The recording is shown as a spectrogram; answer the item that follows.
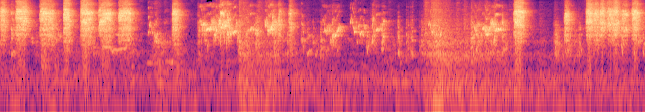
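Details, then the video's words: Budgerigars in breeding season, chattering as a sound used to stimulate mating and egg-laying in females. Dense, high warbling chirps come in quick bursts, with a short pause near the middle before the busy chatter resumes. "دع اناث البادجي تسمع هذه الاصوات كي تبيض بسرعة"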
